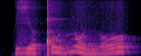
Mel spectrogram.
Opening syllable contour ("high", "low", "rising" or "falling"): low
